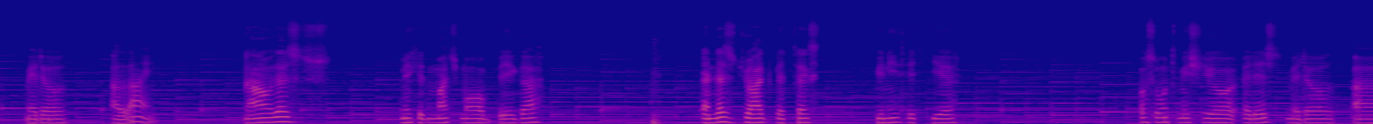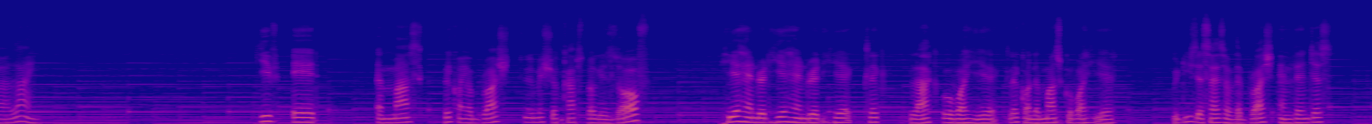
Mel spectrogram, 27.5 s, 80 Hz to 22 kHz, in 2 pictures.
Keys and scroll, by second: 0.3 ctrl+shift+h, 1.8 ctrl+shift+Return, 3.6 ctrl+t, 6.5 shift+Return, 10.6 ctrl+t, 11.3 ctrl+shift+t, 14.6 Return, 15.1 ctrl+t, 15.8 alt+shift+Return, 18.1 b, 19.3 Caps_Lock, 25.5-27.1 typing.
